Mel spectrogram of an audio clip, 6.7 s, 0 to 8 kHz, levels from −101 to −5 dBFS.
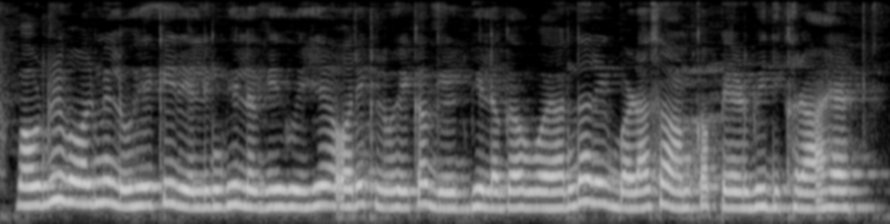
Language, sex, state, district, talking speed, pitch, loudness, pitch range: Hindi, female, Maharashtra, Chandrapur, 270 wpm, 230 Hz, -29 LUFS, 220-255 Hz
